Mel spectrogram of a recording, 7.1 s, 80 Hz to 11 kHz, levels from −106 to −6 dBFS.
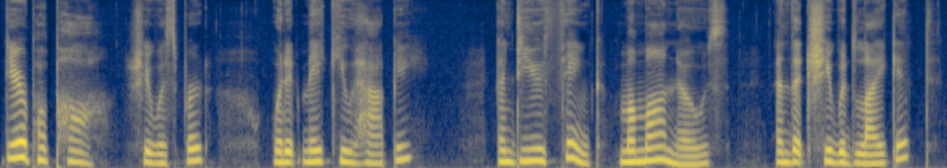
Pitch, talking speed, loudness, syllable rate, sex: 205 Hz, 175 wpm, -19 LUFS, 4.7 syllables/s, female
